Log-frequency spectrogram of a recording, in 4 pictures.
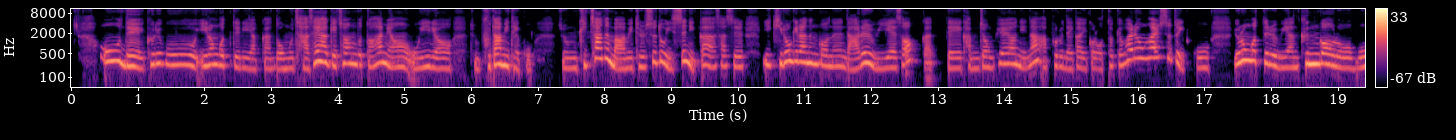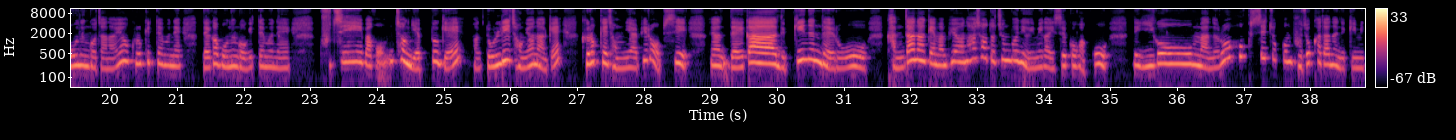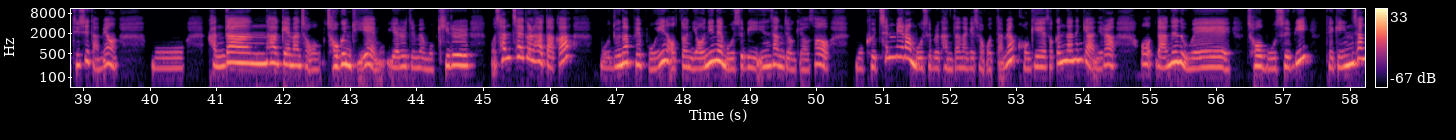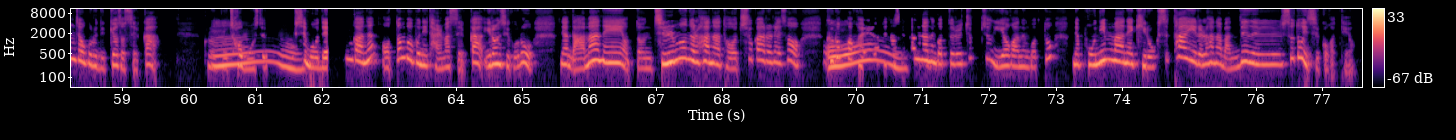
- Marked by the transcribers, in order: other background noise
- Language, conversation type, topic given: Korean, advice, 일상에서 영감을 쉽게 모으려면 어떤 습관을 들여야 할까요?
